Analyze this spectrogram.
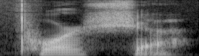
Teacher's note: the last syllable is pronounced uh like cup and up not a like say and pay but uh like cup and up Porche it's a relaxed sound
